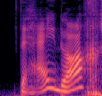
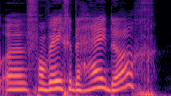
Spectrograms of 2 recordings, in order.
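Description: First: Genuinely surprised echo. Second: Said in the usual way. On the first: A narrator's reading. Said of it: "oprecht verbaasd".

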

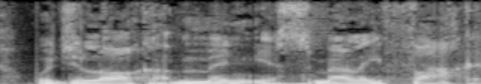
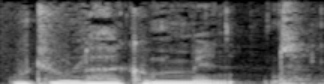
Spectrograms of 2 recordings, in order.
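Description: First: Low, blunt Australian offer. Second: Low, politely English offer. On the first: Australian honestly offering a smelly person a mint, blunt Australian accent. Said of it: "At least in Australia, they're a little bit more honest". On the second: Briton politely offering someone a mint, polite English accent. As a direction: offer it with careful English manners. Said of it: "we're all trying to be English". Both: Acted.

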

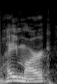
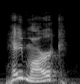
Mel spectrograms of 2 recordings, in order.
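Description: First: Said in the usual way. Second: "Hey, Mark" pitched high with a rise at the end; perky rising greeting. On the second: Shown as a demonstration. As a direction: lift "Hey, Mark" way up like a question. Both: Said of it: "I wanna say it like that".

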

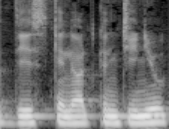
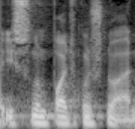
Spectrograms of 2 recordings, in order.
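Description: First: Slow, lightly robotic quote; a hint of a robot voice; half robot voice. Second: Said in the usual way. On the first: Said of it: "falando com uma voz robótica". (meia voz robótica) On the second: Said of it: "que é".

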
